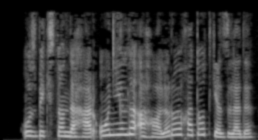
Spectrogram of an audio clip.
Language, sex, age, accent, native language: Uzbek, female, 18-24, Andijon, Uzbek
